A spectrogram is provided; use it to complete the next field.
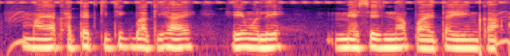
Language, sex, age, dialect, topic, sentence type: Marathi, male, 18-24, Varhadi, banking, question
